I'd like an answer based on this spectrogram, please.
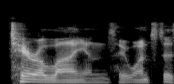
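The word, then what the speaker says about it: Tara Lyons: it it tends to not want to say Tera Lions it wants to say uh tar Leons and that's not how we pronounce our name so we have to spell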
